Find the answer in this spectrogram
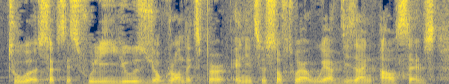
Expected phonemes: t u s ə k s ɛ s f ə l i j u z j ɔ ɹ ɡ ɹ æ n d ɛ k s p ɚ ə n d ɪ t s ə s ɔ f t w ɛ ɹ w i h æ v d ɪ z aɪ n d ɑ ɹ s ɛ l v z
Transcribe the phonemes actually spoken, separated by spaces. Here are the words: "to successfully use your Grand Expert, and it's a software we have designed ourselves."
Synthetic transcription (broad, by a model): t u s ə k s ɛ s f ə l i j u z j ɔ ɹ ɡ ɹ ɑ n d ɛ k s p ɚ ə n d ɪ t s ə s ɔ f t w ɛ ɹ w i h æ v d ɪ z aɪ n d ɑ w s ɛ l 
